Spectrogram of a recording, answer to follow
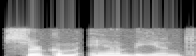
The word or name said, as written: circumambient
